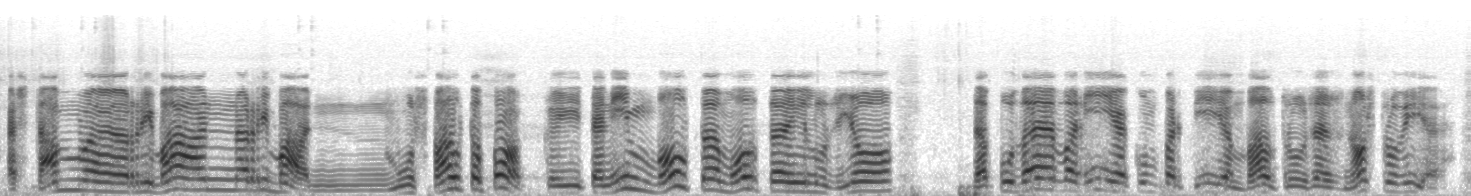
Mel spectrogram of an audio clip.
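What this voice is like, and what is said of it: Formentera Catalan accent. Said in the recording (Catalan): “teniu un accent formenterer perfecte”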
